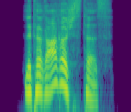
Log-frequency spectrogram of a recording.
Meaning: strong/mixed nominative/accusative neuter singular superlative degree of literarisch
- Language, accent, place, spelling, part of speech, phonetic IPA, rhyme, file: German, Germany, Berlin, literarischstes, adjective, [lɪtəˈʁaːʁɪʃstəs], -aːʁɪʃstəs, De-literarischstes.ogg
